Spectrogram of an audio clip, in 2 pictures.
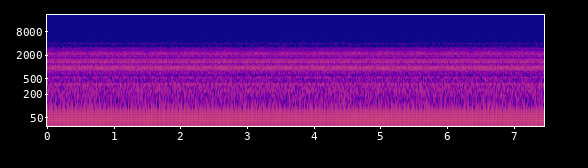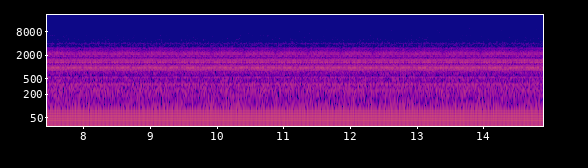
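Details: MSGW Plutos desktop PC power supply fan: steady harsh whir with several whining tones and rough grinding, vibration felt; owner suspects bad bearing; noise recurs after months and vanishes after overnight off.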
